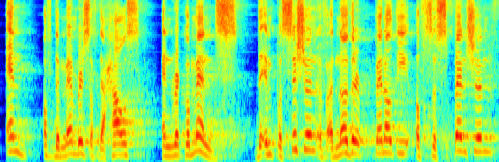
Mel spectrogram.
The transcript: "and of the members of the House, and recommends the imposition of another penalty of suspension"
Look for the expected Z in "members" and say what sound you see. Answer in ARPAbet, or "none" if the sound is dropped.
S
